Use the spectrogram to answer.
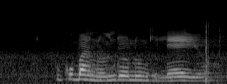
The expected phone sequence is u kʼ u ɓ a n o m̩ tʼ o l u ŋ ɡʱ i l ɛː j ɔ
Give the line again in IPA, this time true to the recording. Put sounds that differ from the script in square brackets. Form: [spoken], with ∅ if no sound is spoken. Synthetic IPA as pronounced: u kʼ u ɓ a n o m̩ tʼ o l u ŋ ɡʱ i l ɛː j ɔ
